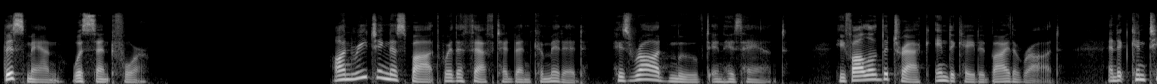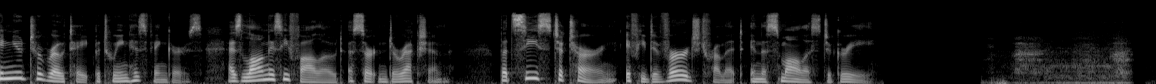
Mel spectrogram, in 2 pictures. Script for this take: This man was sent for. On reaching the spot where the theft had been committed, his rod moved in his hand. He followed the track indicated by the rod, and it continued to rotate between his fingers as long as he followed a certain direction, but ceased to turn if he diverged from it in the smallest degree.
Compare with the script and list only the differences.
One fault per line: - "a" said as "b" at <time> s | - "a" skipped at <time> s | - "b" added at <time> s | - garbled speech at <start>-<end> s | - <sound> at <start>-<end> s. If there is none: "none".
- breath at 21.4-22.9 s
